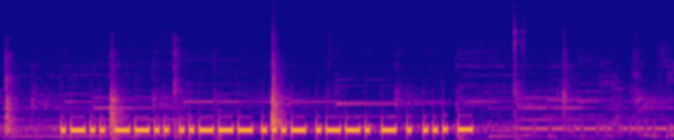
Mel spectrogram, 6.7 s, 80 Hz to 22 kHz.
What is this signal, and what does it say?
Morse code, heard as a keyed tone, about 25 wpm, 370 Hz, with radio noise. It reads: LZ2VP TEST
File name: CQWWCW2025 / SobotaOdpol 20m Hudba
